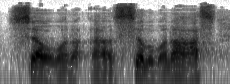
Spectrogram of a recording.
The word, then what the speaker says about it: Silvanus: From Paul, from Silvanus, properly pronounced again Silouanas, and Timotheus.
